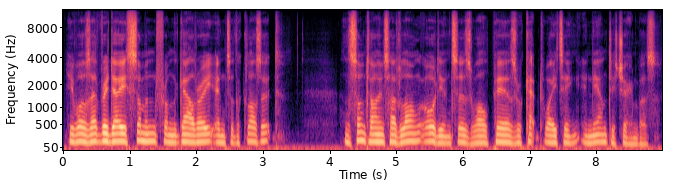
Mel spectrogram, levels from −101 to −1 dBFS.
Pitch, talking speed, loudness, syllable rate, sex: 130 Hz, 160 wpm, -17 LUFS, 5.4 syllables/s, male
